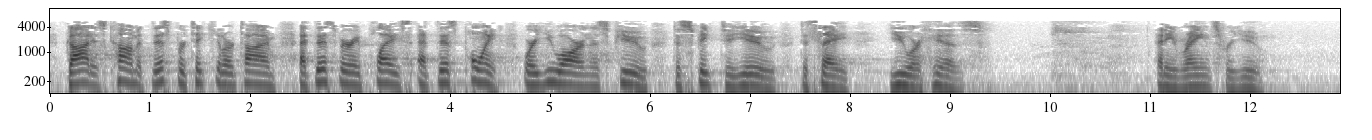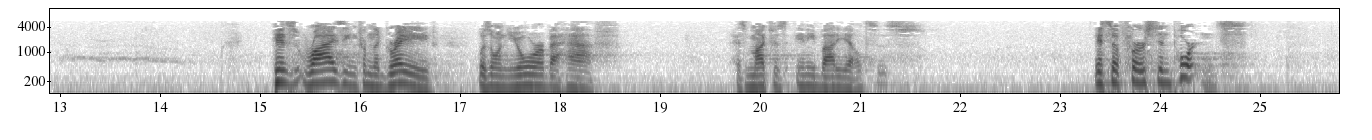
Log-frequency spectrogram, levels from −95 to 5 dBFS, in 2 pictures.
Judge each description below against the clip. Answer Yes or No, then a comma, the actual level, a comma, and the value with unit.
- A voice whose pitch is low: No, medium, 145 Hz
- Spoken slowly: Yes, slow, 120 wpm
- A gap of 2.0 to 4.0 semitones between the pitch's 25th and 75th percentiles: No, wide, 5.6 semitones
